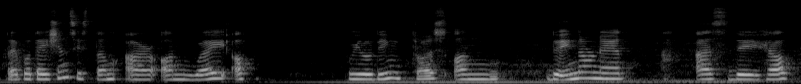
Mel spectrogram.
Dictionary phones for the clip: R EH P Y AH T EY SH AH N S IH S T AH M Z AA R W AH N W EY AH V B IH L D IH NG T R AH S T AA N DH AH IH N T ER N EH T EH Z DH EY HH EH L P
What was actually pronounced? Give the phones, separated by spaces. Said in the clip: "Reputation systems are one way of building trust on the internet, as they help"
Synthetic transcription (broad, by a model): R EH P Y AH T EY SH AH N S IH S T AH M AA R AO N W EY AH F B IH L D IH NG T R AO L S AA N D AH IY N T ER N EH T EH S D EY HH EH L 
